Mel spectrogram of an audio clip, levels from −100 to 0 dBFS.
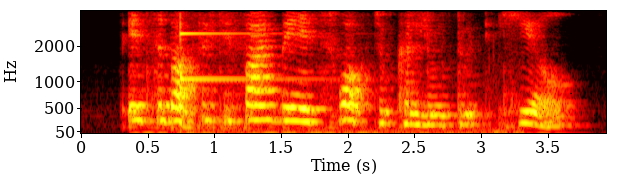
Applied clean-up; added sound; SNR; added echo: none; Bicycle; 11 dB; reverberation time 0.3 s.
